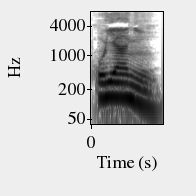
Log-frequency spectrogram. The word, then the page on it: 고양이: Korean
